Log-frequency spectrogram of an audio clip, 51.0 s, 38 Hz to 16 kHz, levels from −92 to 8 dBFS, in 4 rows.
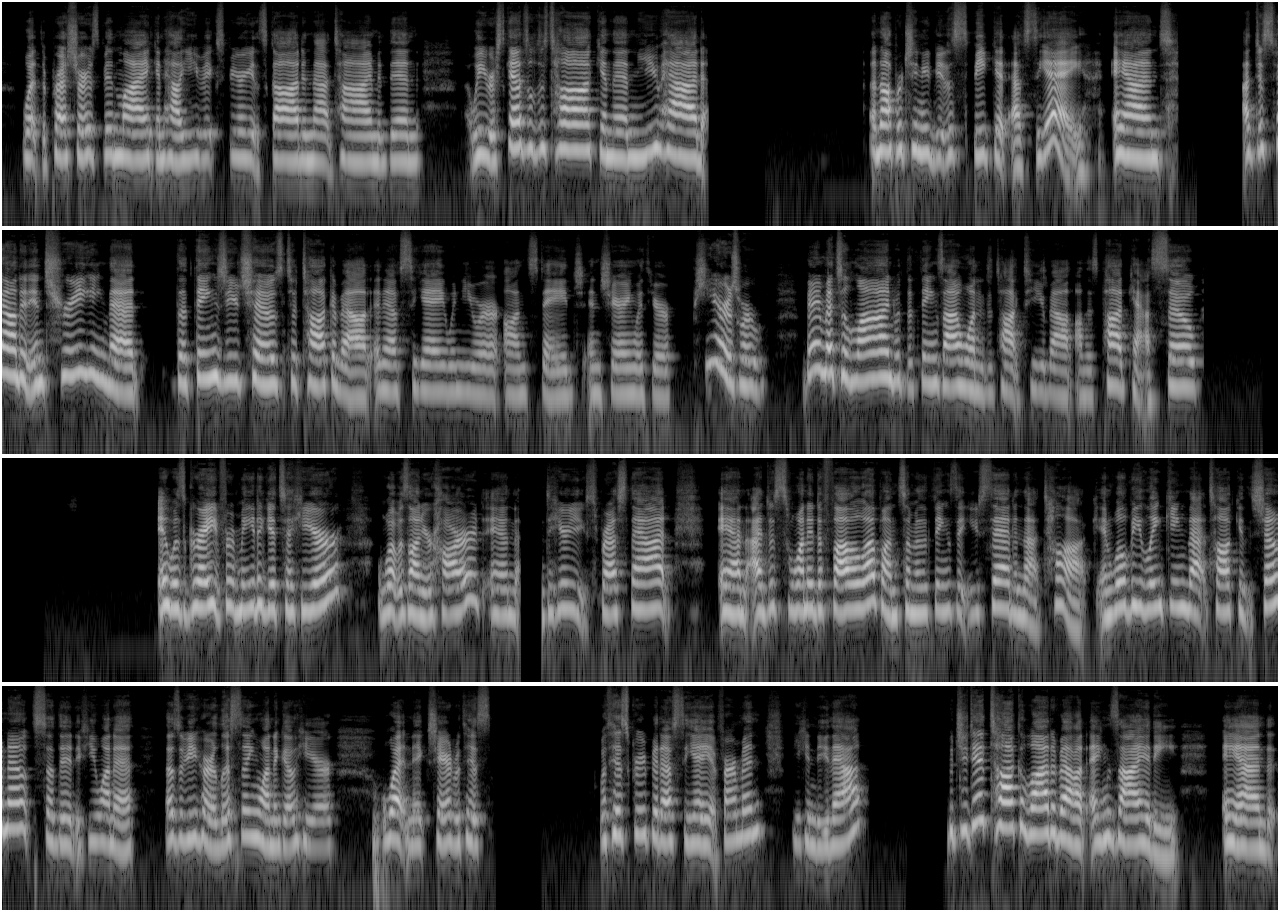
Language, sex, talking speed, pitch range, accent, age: English, female, 195 wpm, 215-275 Hz, American, 40-59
